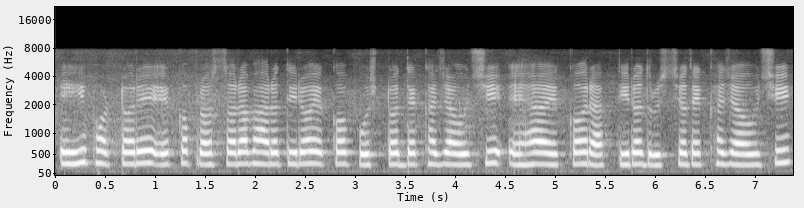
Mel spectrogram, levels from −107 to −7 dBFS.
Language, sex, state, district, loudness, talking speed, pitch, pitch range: Odia, female, Odisha, Malkangiri, -12 LUFS, 115 wpm, 270 Hz, 260-275 Hz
